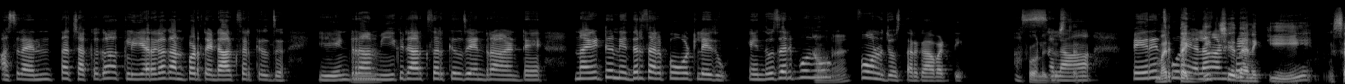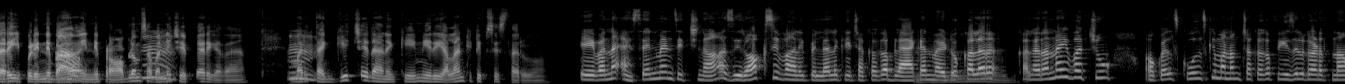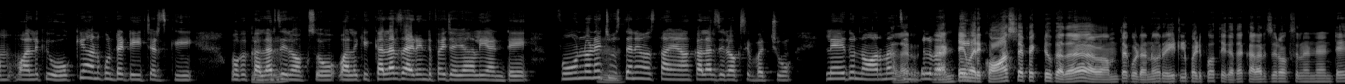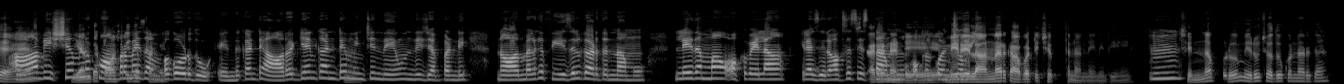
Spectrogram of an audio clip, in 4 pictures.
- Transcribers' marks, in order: in English: "క్లియర్‌గా"; in English: "డార్క్ సర్కిల్స్"; in English: "డార్క్ సర్కిల్స్"; in English: "నైట్"; in English: "పేరెంట్స్"; in English: "ప్రాబ్లమ్స్"; tapping; in English: "అసైన్‌మెంట్సిచ్చినా"; in English: "బ్లాక్ అండ్ వైట్"; in English: "స్కూల్స్‌కి"; in English: "టీచర్స్‌కి"; in English: "కలర్స్ ఐడెంటిఫై"; in English: "నార్మల్"; in English: "కలర్"; in English: "కాస్ట్ ఎఫెక్టివ్"; in English: "కాస్ట్‌లీ"; in English: "నార్మల్‌గా"
- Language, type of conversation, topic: Telugu, podcast, పిల్లల డిజిటల్ వినియోగాన్ని మీరు ఎలా నియంత్రిస్తారు?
